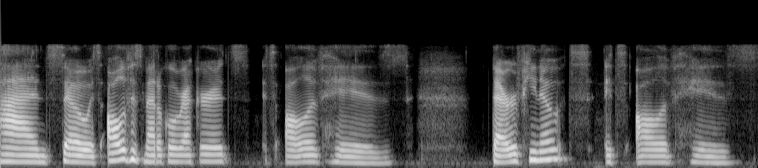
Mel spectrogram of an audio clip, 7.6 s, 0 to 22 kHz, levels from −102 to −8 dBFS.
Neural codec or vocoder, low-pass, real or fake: none; 7.2 kHz; real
